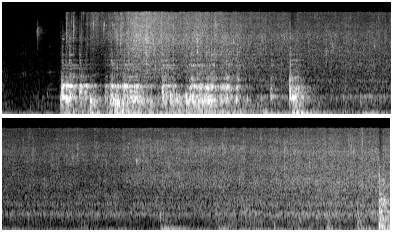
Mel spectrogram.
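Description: Diced pumpkin tipped into hot olive oil in a stainless steel pot: a sudden loud burst of sizzling about half a second in, settling into steady frying sizzle. A sharp knock comes about three seconds in and another at the end.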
